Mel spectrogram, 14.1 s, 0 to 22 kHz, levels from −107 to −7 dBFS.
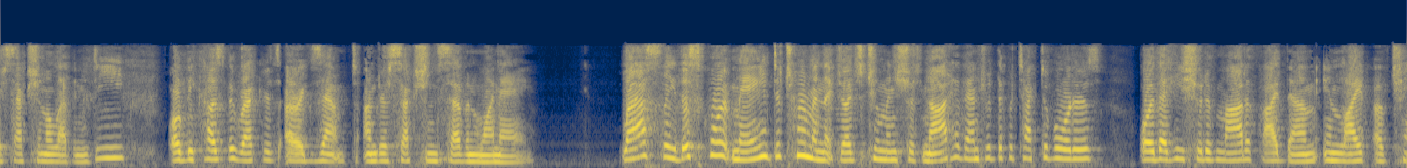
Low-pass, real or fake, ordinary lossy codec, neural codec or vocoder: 7.2 kHz; fake; AAC, 32 kbps; codec, 16 kHz, 16 kbps, FunCodec, trained on LibriTTS, 50 frames a second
